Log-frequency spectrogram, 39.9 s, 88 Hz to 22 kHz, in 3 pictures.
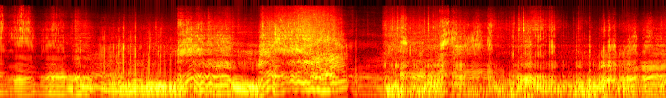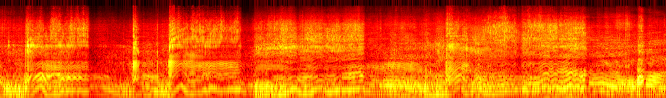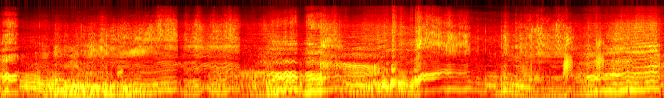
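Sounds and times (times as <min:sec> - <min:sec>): motorbike engine revving: 0:00.0 - 0:39.9.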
